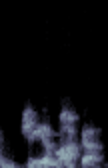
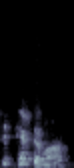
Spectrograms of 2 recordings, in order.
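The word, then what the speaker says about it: jicama: I did not know how to pronounce it because I had seen the word. It looks like Giamacca. Yeah. But it's Yakima.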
